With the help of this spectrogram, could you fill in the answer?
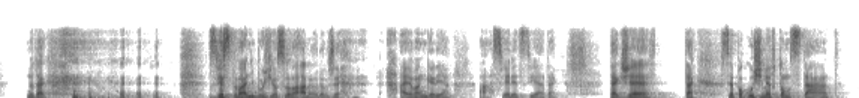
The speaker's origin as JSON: {"language": "Czech", "region": "North Moravia", "country": "Czechia", "also_born_or_lived": "Prague / Prostějov", "said": "Původem jsem ze Severní Moravy, nářeči, teď jsem měl kázat česky. Jsem se učil češtinu ještě docela."}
